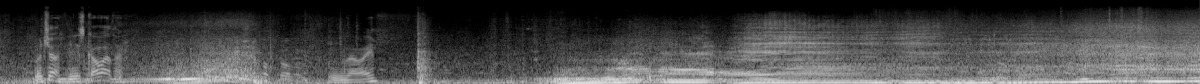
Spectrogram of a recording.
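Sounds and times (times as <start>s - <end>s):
car engine revving hard: 0.6s - 2.7s, 5.4s - 12.0s.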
